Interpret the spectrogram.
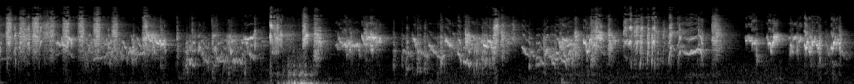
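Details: Chirping pet budgies pour out a rapid, excited warble of twittering notes and raspy squawks; a brief low thump or knock sounds near the middle.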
